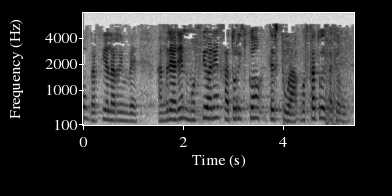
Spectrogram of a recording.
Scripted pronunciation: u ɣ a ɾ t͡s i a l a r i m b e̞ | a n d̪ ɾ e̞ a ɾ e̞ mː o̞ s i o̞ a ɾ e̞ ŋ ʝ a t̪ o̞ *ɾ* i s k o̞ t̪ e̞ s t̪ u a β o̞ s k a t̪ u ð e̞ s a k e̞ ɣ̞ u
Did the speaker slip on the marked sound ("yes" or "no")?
yes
